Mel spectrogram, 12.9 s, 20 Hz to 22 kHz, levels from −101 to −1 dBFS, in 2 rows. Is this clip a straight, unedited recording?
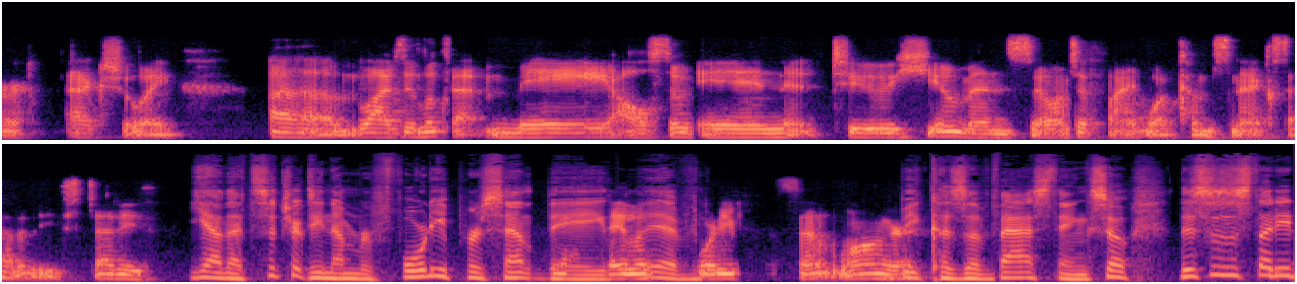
no; 8 cuts; at 1.8 s, 2.2 s, 3.5 s, 5.3 s, 5.7 s, 8.0 s, 9.1 s, 11.4 s

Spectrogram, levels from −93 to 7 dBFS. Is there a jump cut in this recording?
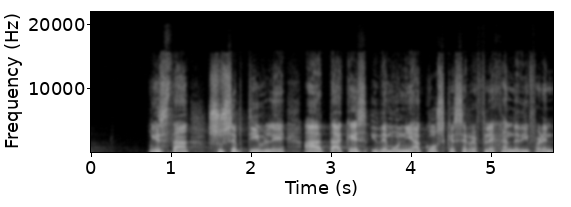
yes; 1 cut; at 3.5 s

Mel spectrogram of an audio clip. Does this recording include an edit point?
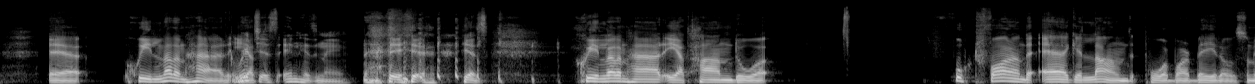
no; 0 cuts

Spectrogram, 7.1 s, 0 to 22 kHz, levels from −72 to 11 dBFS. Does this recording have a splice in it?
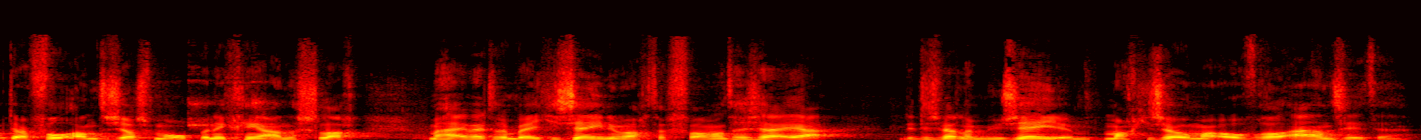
no; 0 cuts

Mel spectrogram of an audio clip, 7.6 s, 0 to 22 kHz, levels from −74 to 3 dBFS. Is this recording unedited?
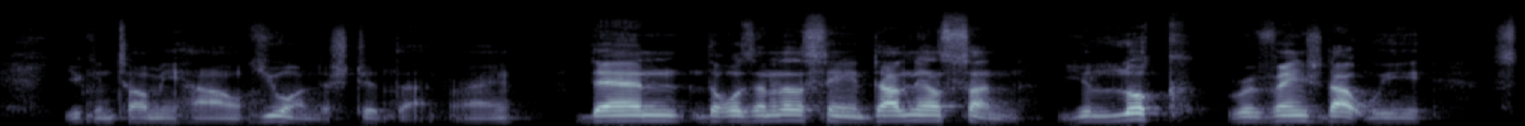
yes; 0 cuts

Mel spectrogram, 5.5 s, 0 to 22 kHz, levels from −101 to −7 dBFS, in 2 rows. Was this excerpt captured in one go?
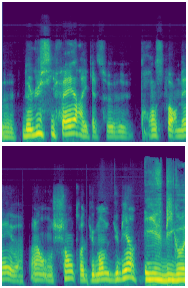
yes; 0 cuts

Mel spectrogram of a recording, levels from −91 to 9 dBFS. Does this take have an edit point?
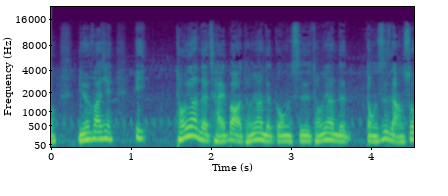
no; 0 cuts

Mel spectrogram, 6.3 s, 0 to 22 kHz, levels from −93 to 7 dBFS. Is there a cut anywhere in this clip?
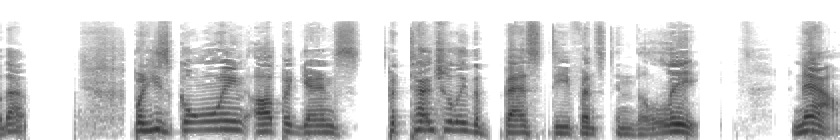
yes; 2 cuts; at 0.9 s, 2.8 s

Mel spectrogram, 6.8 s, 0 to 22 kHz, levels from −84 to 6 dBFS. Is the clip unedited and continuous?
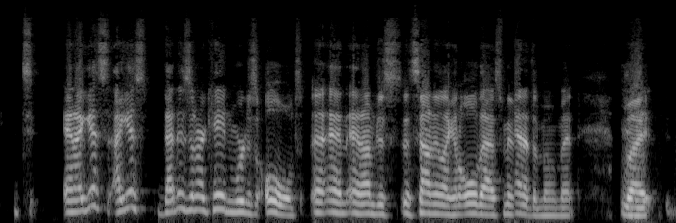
yes; 0 cuts

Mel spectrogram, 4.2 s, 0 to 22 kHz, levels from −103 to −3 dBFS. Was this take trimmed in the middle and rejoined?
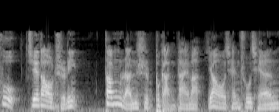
yes; 1 cut; at 3.1 s

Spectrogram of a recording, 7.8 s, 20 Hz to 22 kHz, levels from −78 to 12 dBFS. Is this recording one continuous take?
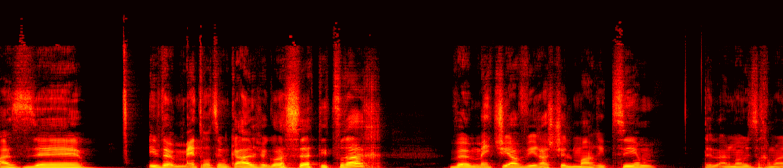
yes; 0 cuts

